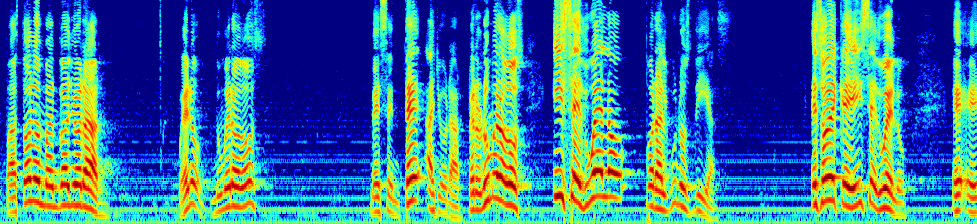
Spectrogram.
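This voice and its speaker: A male pastor giving an impassioned sermon, repeating phrases and swinging from loud exclamations to soft, low pleas. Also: sing-song, a little slow, long pauses. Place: church.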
